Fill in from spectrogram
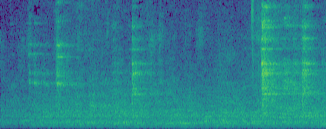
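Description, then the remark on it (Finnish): A steady, loud din of many people talking at once at the coffee reception in the State Hall for the opening of the Finnish parliamentary session, with scattered bright clinks of cups and dishes ringing out above the crowd murmur. “Valtiosaliin on katettu hienot valtiopäivien avajaisten juhlakahvit. Meteli on melko moinen”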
